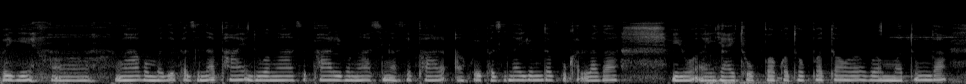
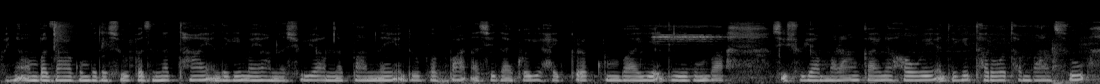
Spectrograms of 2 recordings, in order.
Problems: none marked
